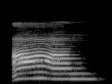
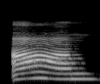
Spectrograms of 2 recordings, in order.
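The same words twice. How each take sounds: First: The vowel is long and drawn out. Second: The vowel is long and drawn out.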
